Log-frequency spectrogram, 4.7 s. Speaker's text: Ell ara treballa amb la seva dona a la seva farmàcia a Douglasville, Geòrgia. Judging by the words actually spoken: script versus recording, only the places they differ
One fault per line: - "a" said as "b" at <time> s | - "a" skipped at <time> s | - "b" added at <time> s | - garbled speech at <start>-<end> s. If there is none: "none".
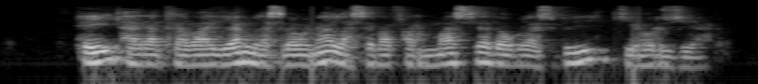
- "seva" skipped at 1.8 s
